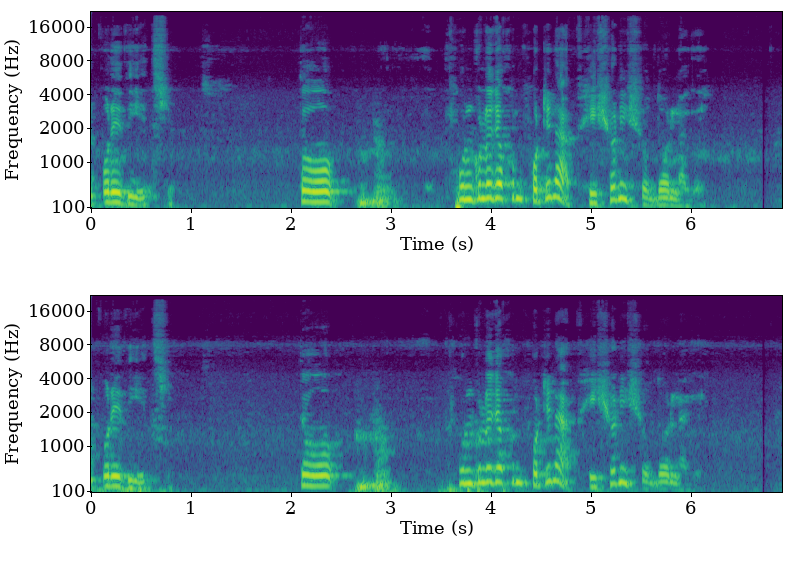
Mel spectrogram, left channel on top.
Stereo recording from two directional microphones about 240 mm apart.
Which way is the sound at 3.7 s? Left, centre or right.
Centre.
